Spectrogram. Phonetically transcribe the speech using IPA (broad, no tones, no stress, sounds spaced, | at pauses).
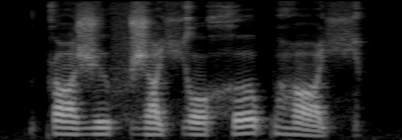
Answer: k ɑ ʒ ɨ f ʒ ɑ ç ɔ x ɤ p ɦ ɑ ç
